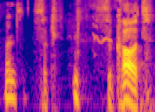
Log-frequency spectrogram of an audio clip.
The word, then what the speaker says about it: Sukkot: That's Sukkos? – Sukkot. Sukkot. – Yeah, don't tell me how to pronounce it.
